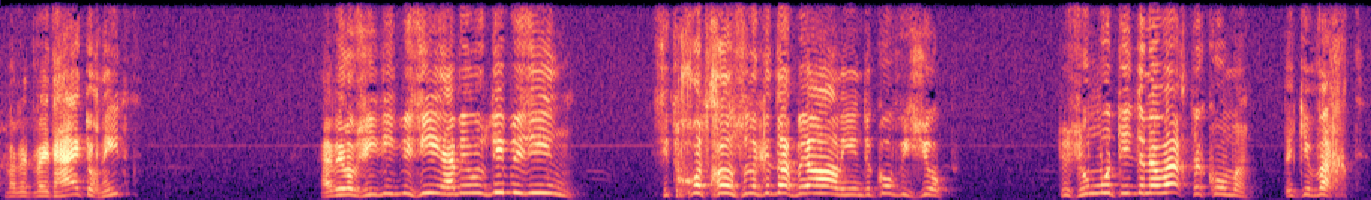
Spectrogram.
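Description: Meddling father, high animated voice. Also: moderate pace, pauses often, exaggerated voice. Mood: exasperated. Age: middle-aged or older. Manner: blustery, colloquial. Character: meddlesome, grumbling Amsterdam family father and landlord. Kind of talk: 1980s comic radio play acting.

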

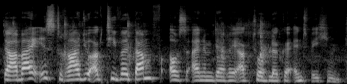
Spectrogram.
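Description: An actress playing a serious female news anchor, putting measured, probing questions in a formal radio-play interview. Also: medium pitch, lively intonation, fairly bright tone, slight background noise, lightly acted.

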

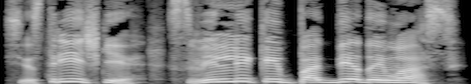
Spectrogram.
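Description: A man doing a brisk young lieutenant. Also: high-pitched, sing-song, fairly bright tone, dry recording, studio quality, pitched above the performer's own voice, exaggerated voice. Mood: cheerful. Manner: brisk, friendly. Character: young lieutenant, cheerful, commanding.

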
